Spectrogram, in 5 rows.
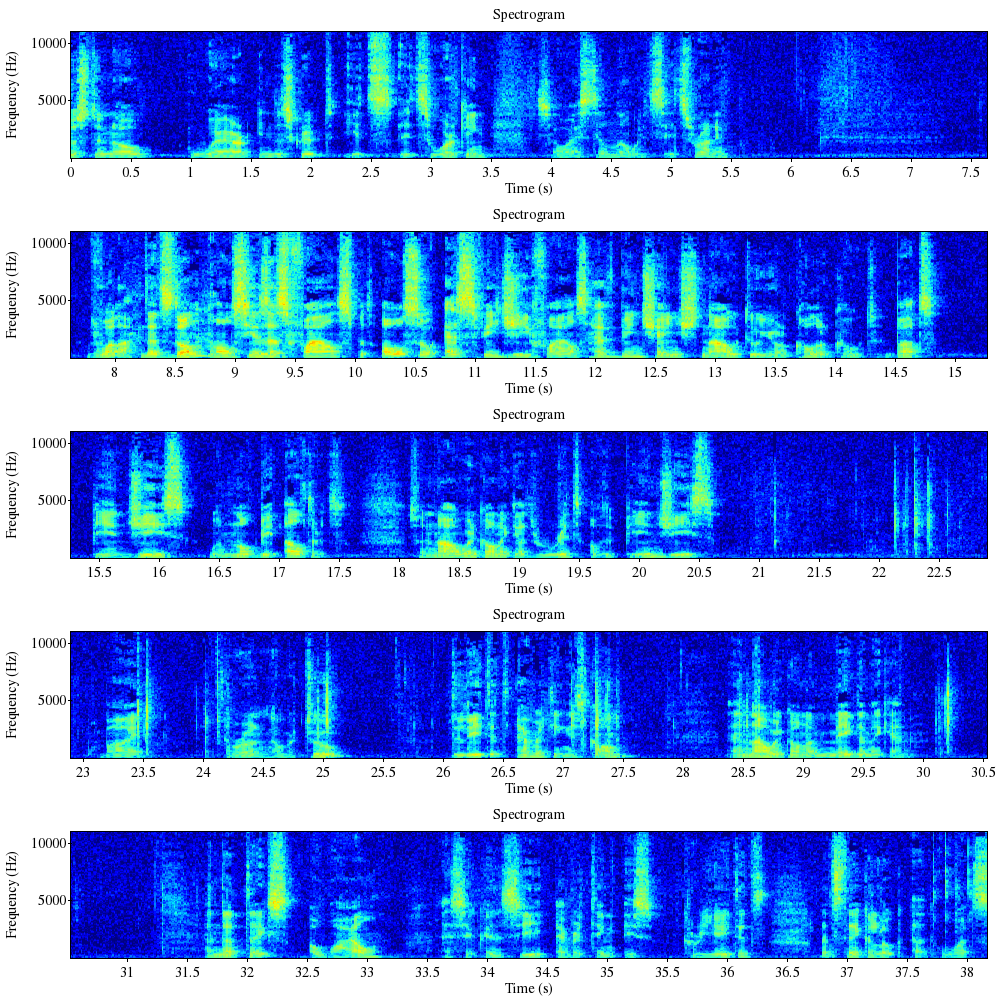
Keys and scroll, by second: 22.1 typing, 23.4-24.1 typing, 24.9 Return, 27.0 typing, 28.4 typing, 28.6 Tab, 30.1 Return, 30.4-31.2 typing.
